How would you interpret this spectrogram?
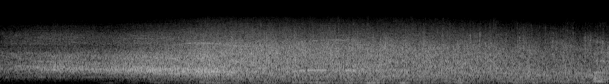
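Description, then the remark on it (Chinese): A crowd bursts into sustained applause welcoming the performers at a Chinese crosstalk (xiangsheng) show, 'Bai Shou Tu', performed by He Yunwei and Li Jing: a dense wash of clapping that swells in the first second, holds steady and loud, then eases slightly toward the end, with no voices standing out. “是是是， 我认为这个掌声啊 啊， 都是给您鼓的呀。”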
